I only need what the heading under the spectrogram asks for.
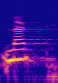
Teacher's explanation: ini kafnya Jadi sukun tapi jangan lupa ada Hnya jadi jangan lupa keluarin anginnya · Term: hamznya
